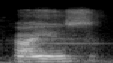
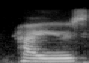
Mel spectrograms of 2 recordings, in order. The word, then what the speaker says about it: Cayuse: So arts and events, Arts Commission, Jansen Beach Carousel, Memorial for, I don't know how to pronounce the name of that tribe. I apologize. Cayuse. Cayuse, thank you.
